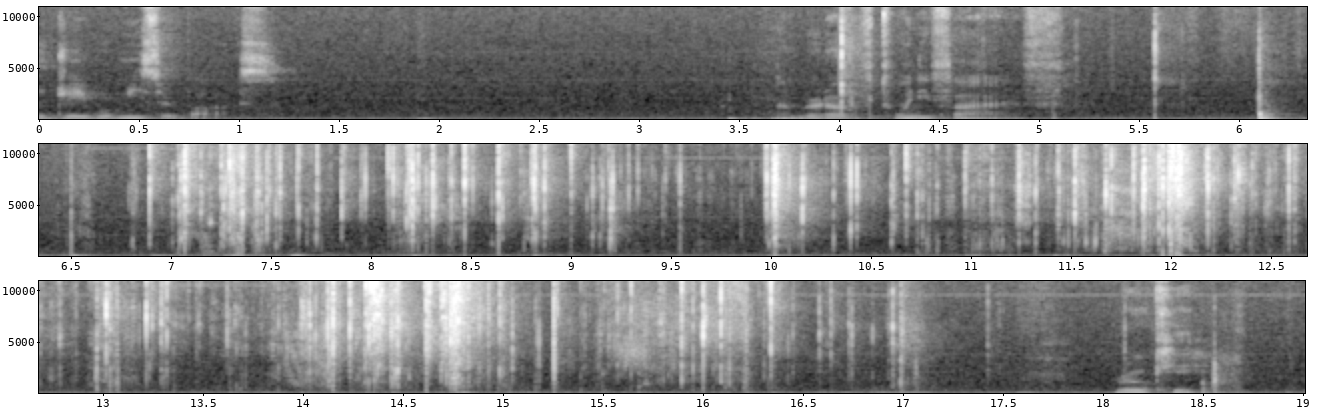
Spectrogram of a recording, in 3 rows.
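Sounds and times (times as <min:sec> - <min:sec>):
foil wrapper crinkling and tearing: 0:06.5 - 0:17.2.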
